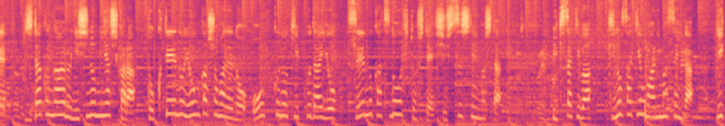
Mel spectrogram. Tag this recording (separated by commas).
Music, Speech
